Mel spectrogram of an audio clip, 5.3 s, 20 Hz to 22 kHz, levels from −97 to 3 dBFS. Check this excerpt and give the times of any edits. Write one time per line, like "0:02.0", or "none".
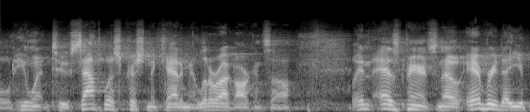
0:03.5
